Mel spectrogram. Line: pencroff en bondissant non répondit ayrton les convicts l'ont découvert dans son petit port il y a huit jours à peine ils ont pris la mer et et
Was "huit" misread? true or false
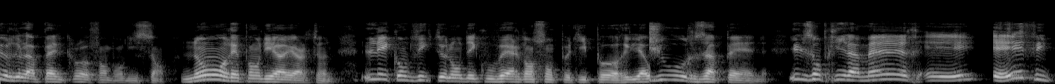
true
